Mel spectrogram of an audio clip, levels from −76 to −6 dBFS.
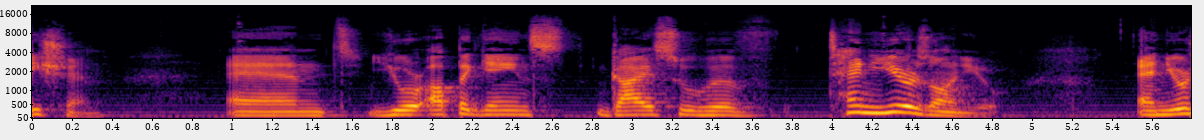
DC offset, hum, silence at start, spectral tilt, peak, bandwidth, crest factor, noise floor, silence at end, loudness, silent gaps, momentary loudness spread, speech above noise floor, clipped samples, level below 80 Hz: under 0.1%; none; 0 s; -4.5 dB/octave; -2 dBFS; 15.5 kHz; 20 dB; -48 dBFS; 0 s; -21 LUFS; none; 16 LU; 27 dB; under 0.1%; -58 dBFS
